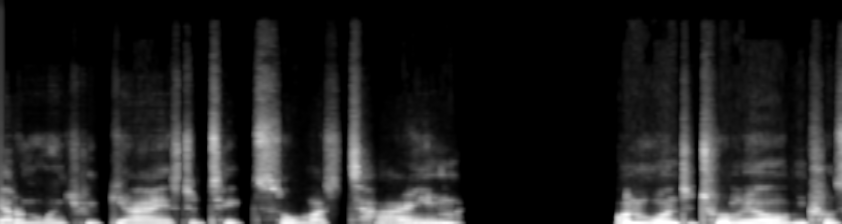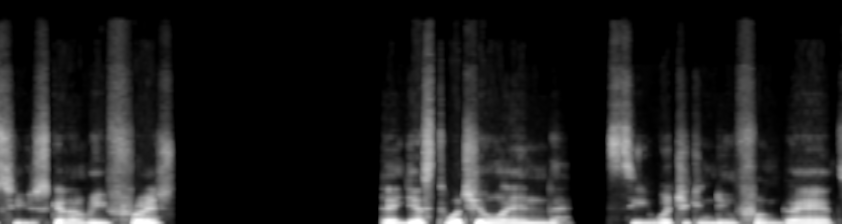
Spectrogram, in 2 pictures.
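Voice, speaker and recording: Close to the mic, a man with a low, creaky voice walks through a casual software tutorial, informally talking himself through the work and often repeating words. There's no echo.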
